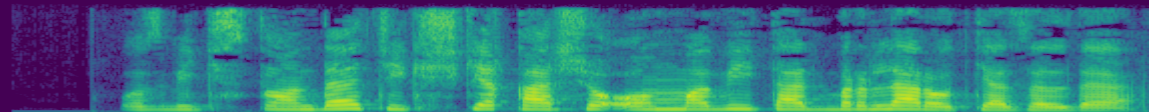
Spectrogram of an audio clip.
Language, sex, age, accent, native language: Uzbek, female, 18-24, Samarqand, Uzbek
